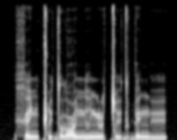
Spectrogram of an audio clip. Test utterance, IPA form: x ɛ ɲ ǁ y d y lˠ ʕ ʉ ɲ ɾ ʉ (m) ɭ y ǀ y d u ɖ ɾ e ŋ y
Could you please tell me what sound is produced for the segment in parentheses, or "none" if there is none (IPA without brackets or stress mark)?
ɲ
